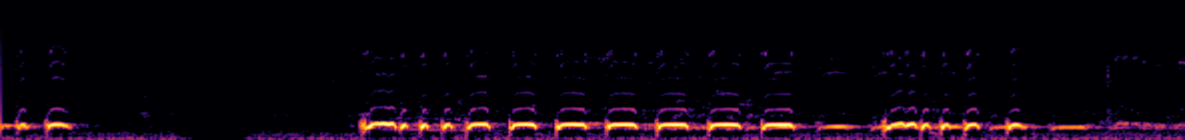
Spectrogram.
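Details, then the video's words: Perkutut (zebra dove) lure song to prompt other zebra doves to answer: a short phrase, a brief gap, then a long, fast run of evenly spaced rounded cooing notes, almost four per second, slightly uneven toward the end. "Suara Burung Perkutut gacor AMPUH pancingan JUARA BURUNG PERKUTUT BIAR NYAUT BUNYI"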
